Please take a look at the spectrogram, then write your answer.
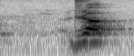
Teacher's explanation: र का उच्चारण करो र, तो ऊपर मूर्धा से होता है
